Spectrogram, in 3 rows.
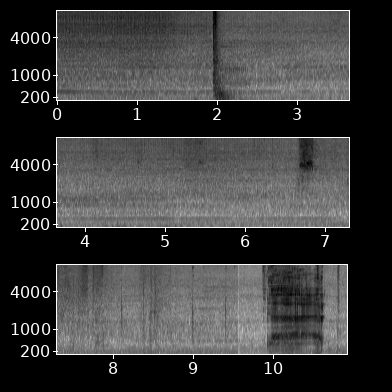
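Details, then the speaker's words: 2000 Fiat Panda Young (141) engine idling on a very hot day after rebuild for worn rings and oil in combustion chamber: new rings, valve seals, oil pump, timing chain and tensioner; very quiet even hum, no ticking or chain slap, healthy. "è proprio un'altra cosa io un motore di panda così silenzioso non l'ho mai sentito"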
